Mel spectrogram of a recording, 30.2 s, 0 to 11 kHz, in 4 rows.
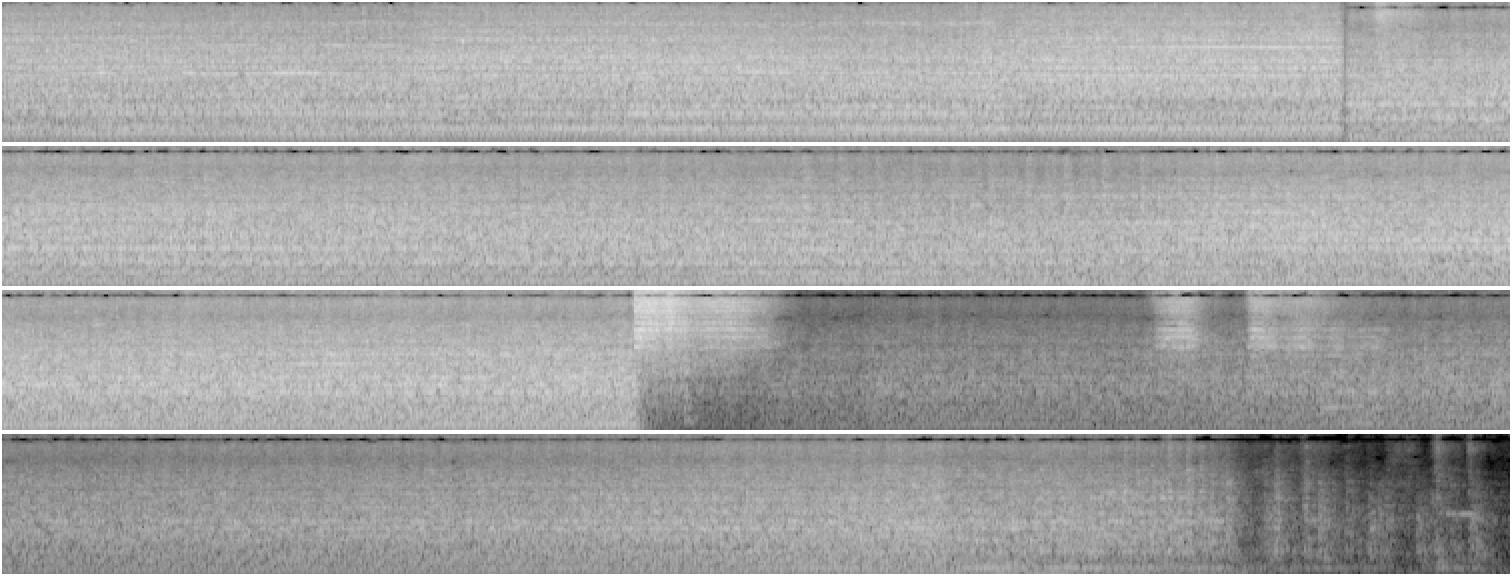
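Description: Diesel engine of a 1983 Kenworth K100 cabover truck running steadily as the truck is backed into a shop. About two-thirds of the way through, the sound drops suddenly to a much quieter, uneven hum that slowly swells and then fades near the end.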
